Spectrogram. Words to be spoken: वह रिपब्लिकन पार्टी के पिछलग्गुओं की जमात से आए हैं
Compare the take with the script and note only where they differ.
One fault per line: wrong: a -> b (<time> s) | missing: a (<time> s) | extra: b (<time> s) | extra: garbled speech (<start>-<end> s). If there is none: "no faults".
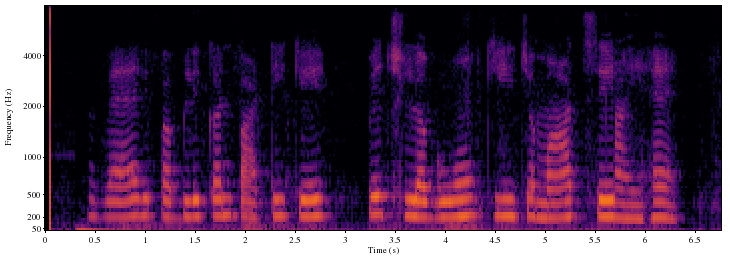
no faults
